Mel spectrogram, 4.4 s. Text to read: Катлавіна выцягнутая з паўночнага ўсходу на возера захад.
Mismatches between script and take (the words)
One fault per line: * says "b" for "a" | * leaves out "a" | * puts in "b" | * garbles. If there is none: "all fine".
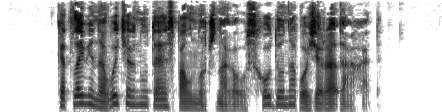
all fine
